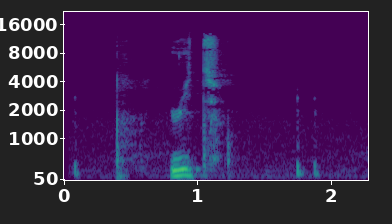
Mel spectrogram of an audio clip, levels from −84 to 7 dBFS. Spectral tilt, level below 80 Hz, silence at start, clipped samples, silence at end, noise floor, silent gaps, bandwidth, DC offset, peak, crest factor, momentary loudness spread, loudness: -5 dB/octave; -68 dBFS; 0.1 s; under 0.1%; 0.35 s; -57 dBFS; none; 13 kHz; under 0.1%; -14 dBFS; 20 dB; 23 LU; -30 LUFS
